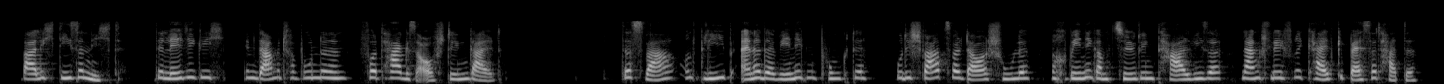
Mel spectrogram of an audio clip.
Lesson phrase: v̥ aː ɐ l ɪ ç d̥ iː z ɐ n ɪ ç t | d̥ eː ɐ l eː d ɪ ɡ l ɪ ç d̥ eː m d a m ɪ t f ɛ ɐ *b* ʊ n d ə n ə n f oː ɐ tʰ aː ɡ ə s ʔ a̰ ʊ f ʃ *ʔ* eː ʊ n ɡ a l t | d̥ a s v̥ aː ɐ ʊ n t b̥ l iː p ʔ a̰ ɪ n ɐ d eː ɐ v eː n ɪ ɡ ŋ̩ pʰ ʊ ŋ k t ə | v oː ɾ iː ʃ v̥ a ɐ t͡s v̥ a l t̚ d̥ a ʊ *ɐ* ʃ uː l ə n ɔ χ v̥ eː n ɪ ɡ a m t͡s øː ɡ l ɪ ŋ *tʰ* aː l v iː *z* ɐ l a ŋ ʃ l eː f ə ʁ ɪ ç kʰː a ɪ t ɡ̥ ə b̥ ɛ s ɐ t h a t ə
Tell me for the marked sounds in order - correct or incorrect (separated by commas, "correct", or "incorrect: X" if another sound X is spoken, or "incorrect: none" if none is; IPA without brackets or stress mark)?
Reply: correct, incorrect: t, correct, correct, correct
